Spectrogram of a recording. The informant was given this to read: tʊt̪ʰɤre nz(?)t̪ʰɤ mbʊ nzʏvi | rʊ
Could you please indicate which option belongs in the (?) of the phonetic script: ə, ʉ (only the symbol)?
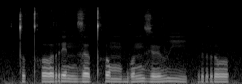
ə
